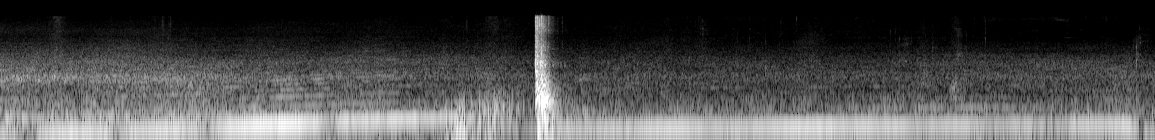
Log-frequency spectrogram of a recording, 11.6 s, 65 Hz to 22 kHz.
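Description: A 1967 Chevrolet Camaro RS/SS convertible with a 468 big block and aluminum heads gives a low, steady rumble, then a sharp burst as it fires, settling back into an even idle nearby.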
